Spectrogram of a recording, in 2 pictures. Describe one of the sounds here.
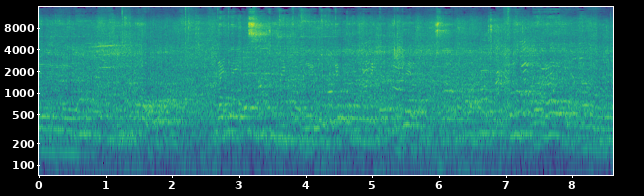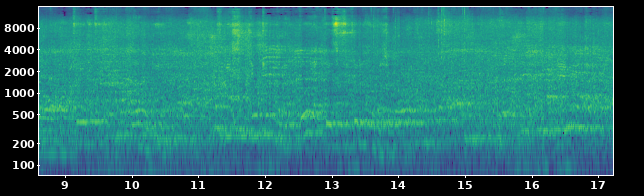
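A man speaks with animation through a microphone and loudspeakers outdoors.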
